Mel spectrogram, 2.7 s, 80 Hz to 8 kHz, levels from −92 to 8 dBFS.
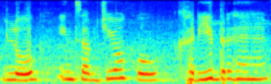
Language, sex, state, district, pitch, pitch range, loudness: Hindi, female, Chhattisgarh, Raipur, 245 Hz, 225-260 Hz, -11 LUFS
